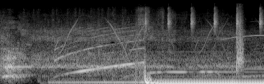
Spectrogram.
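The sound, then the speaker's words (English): Sweeping siren wails rise and fall over a dense, loud mix, with a sharp burst near the middle and a steady low drone filling the rest of the short stretch. “Gunshot dog bark siren.”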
